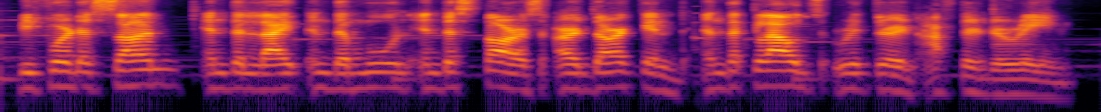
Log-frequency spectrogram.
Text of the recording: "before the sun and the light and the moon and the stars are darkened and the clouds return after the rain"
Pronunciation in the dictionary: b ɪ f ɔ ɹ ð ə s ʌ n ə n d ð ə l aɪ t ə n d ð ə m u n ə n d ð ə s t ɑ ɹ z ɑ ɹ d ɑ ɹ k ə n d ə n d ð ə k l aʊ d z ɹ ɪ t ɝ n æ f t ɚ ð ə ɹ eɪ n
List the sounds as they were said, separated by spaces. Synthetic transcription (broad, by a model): b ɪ f ɔ ɹ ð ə s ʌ n ə n d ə l aɪ t ə n d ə m u n ə n d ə s t ɑ ɹ s ɑ ɹ d ɑ ɹ k ə n d ə n d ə k l aʊ d s ɹ ɪ t ɝ n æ f t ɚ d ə ɹ eɪ n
